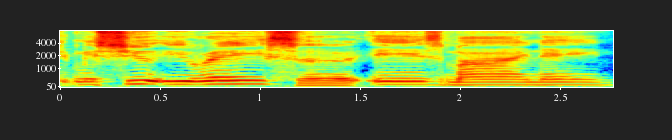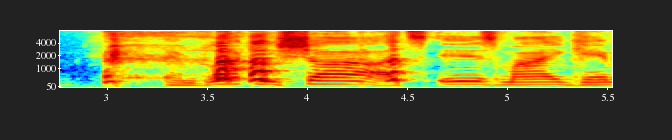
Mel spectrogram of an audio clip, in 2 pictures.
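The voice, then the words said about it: Mock French accent, sung. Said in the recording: “he would do this French accent, ironically”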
